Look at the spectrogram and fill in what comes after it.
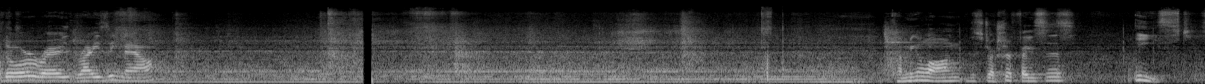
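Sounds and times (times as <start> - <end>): garage door opener motor humming: 0.0 - 8.9.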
